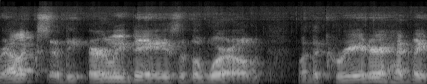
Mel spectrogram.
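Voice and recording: Someone reads aloud, using a natural voice.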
